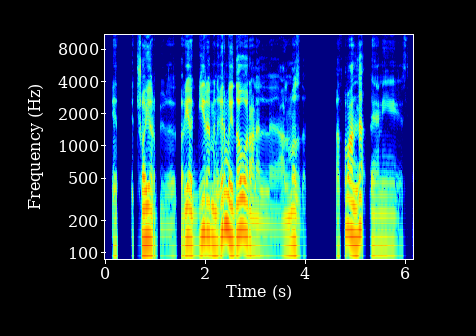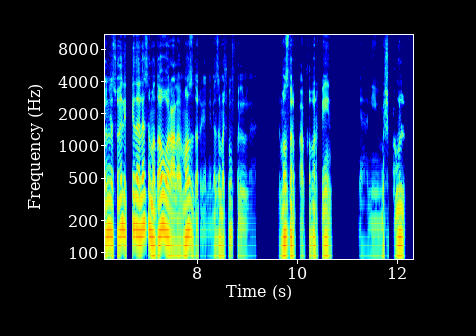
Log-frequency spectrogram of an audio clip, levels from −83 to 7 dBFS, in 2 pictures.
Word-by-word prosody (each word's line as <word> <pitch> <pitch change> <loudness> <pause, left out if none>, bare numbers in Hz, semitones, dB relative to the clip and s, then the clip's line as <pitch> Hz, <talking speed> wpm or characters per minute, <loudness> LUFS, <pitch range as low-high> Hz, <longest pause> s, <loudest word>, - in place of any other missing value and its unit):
أت - - -8 0.3
أتشيّر 130 -1 +3
بطريقة 95 +9 -1
كبيرة 135 +7 +2
من 130 -4 0
غير 155 +8 +3
ما 165 -4 +7
يدوّر 145 +2 +5
على 105 -3 -1
ال 95 -2 -9
على 85 +3 -10
المصدر. 105 -6 -3 0.6
فطبعًا 150 +10 +3
لأ 165 +5 +3
يعني 115 -1 -9
ست 120 - -14
سؤالِك 145 +2 -3
كده 165 -2 +2
لازم 170 -3 0
أدور 150 +2 +2
على 105 -1 0
المصدر، 120 - -4
يعني 80 +2 -23
لازم 115 +3 -9
أشوف 145 +6 -10
ال 95 -1 -16 0.5
المصدر 135 +3 -2
بتاع 95 -5 -11
الخبر 125 +7 -9
فين، 120 -4 -5 0.6
يعني 90 -1 -22
مش 95 +2 -12
معقول 125 +4 -5
115 Hz, 160 wpm, -22 LUFS, 95-140 Hz, 0.6 s, ما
